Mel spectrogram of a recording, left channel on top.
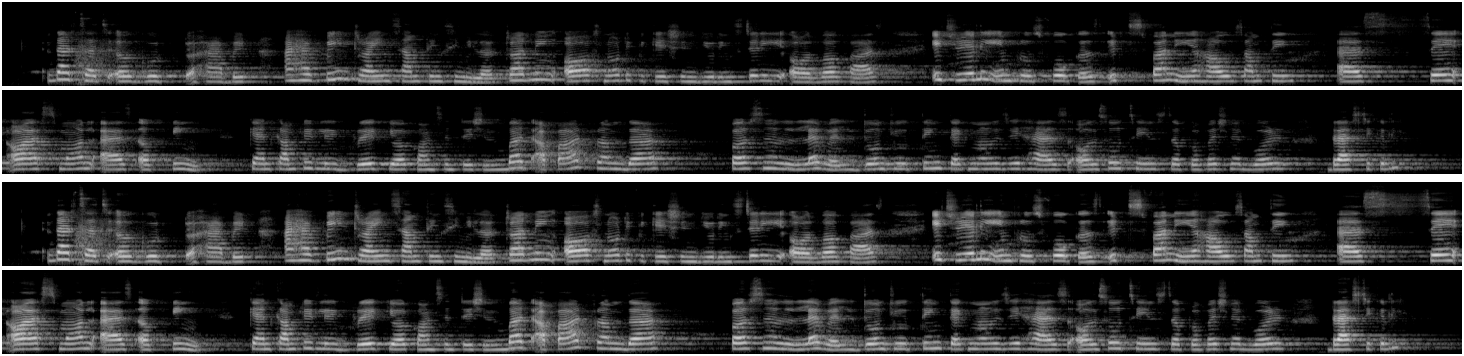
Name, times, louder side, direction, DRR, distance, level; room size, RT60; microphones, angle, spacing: voice 1, 0.5-13.0 13.3-13.8 14.3-16.6 17.1-21.2 21.9-27.4 27.9-28.6, right 3 dB, 30° right, 0.6 m, -24 dB
29.0 x 15.5 x 6.9 m
head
